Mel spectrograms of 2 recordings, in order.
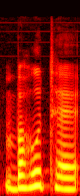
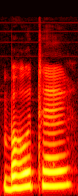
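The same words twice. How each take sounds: No difference in how they are said.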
